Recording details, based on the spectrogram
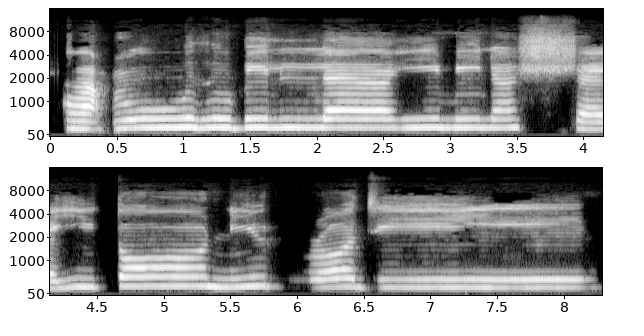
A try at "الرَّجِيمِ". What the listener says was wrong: নীল রাজিম। নীল আরেকটু জিহ্বা উপর দিকে উঠাইতে পারলে উঠাবেন ইনশাআল্লাহ, ঠিক আছে আপা?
